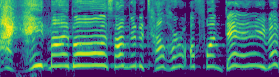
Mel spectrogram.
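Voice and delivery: tantrum-throwing voice. Speaking as the body's immature inner voice, in a temper tantrum voice. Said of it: "the body throwing a temper tantrum".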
